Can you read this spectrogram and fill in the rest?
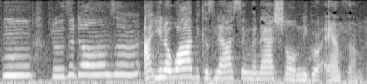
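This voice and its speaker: A woman's voice: sits high, normal speed, a bit bright, a little hiss or hum. A woman in a documentary interview, half-singing and fumbling for the words at times.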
